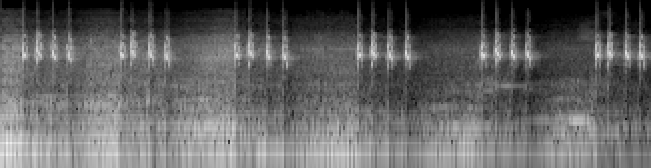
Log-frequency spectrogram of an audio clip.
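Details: Sooty-headed bulbul chick begging, giving six runs of about four sharp, high chirps each, spaced around a second apart, with a low engine rumble underneath at first.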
